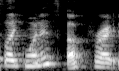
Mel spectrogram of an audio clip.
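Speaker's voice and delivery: usual speaking voice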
